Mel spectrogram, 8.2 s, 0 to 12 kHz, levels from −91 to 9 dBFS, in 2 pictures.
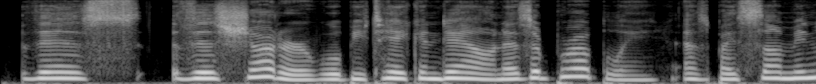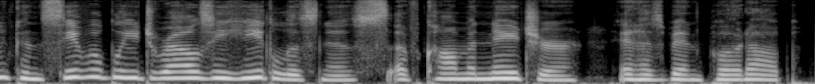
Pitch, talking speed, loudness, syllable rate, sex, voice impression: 225 Hz, 160 wpm, -16 LUFS, 5.0 syllables/s, female, very feminine, very adult-like, very thin, slightly tensed, powerful, slightly bright, slightly soft, slightly muffled, fluent, slightly raspy, cool, very intellectual, refreshing, sincere, slightly calm, friendly, reassuring, very unique, elegant, slightly wild, sweet, slightly lively, strict, modest, light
